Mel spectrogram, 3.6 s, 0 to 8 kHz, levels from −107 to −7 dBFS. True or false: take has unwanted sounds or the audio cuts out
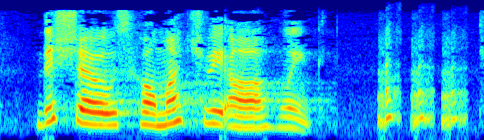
true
